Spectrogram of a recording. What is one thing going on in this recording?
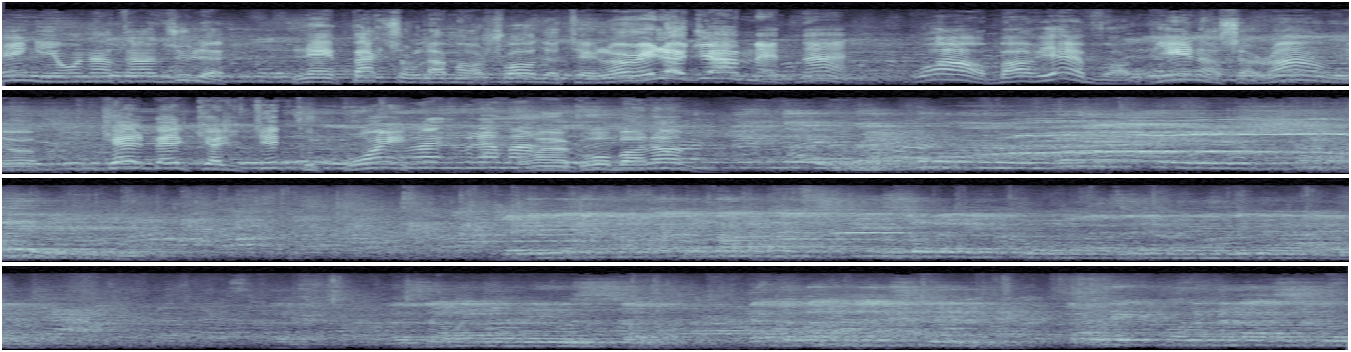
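Spectators shout and cheer excitedly in a large echoing hall.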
